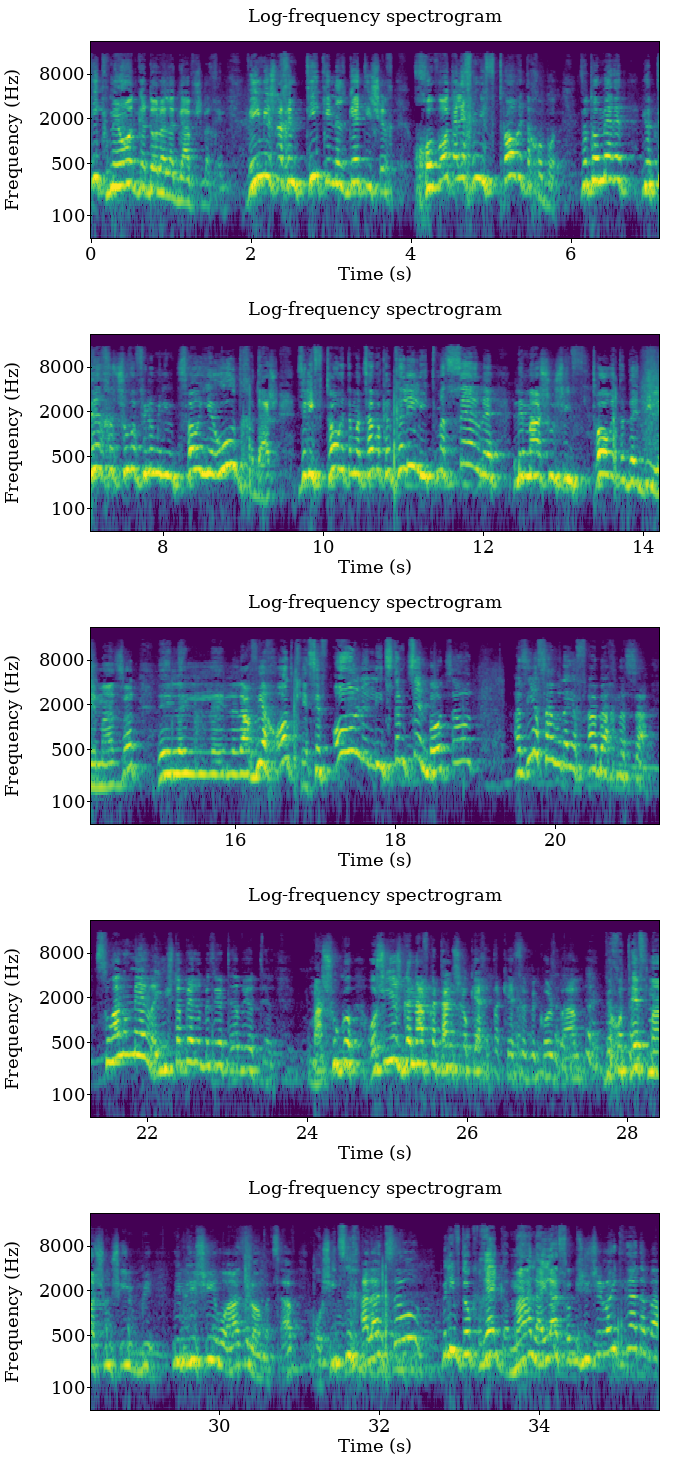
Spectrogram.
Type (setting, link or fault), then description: setting, live audience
